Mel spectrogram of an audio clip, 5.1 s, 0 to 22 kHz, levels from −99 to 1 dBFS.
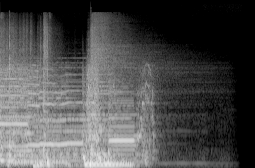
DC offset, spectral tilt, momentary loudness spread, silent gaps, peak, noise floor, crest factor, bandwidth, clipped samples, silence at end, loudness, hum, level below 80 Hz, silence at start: under 0.1%; -6 dB/octave; 11 LU; none; 0 dBFS; -67 dBFS; 18 dB; 15 kHz; under 0.1%; 2 s; -16 LUFS; none; -26 dBFS; 0 s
